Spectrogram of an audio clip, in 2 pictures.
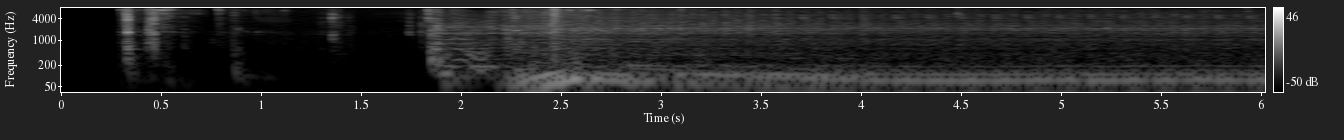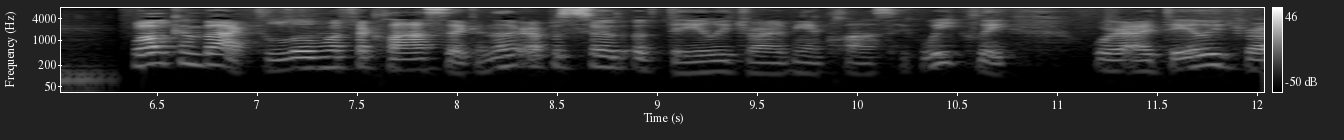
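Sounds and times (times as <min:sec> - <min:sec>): car engine starting and idling: 0:01.8 - 0:06.3.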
